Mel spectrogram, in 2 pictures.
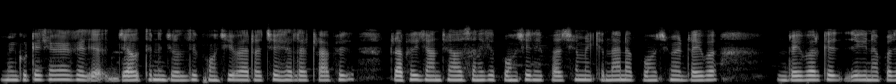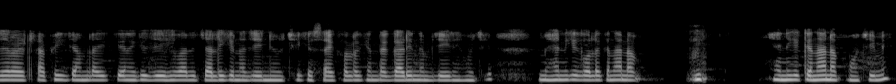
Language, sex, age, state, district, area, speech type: Odia, female, 30-45, Odisha, Kalahandi, rural, spontaneous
